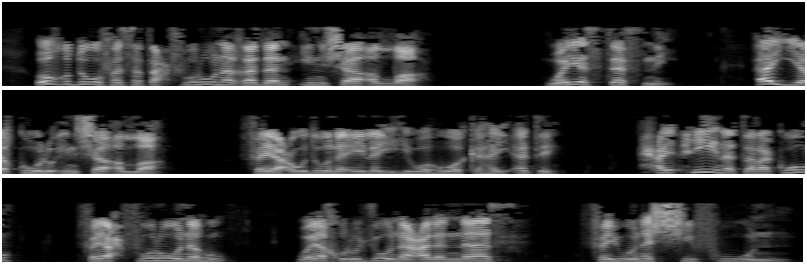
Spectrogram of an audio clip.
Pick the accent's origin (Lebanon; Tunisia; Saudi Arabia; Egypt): Egypt; عندنا في سيناء في مصر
